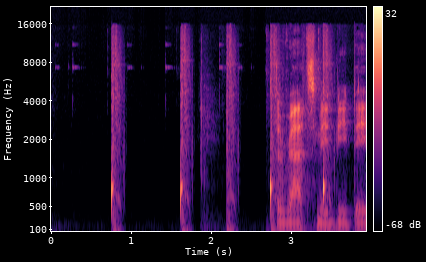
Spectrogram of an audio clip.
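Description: A silenced pistol fires sharp single shots.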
